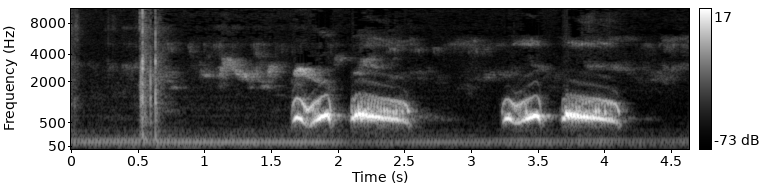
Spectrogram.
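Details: Spotted dove cooing, a recording used as a lure for trapping and to stir up caged birds: two soft mid-pitched phrases, each a short rising note then a longer wavering coo, over a low steady hum and one sharp click.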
